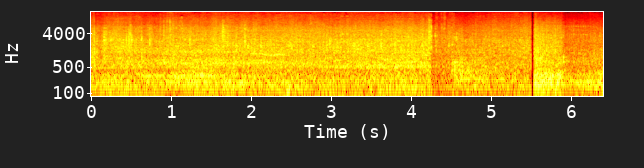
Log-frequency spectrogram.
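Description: Pickup truck engines running at low speed amid outdoor noise. The sound changes abruptly twice in the second half.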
